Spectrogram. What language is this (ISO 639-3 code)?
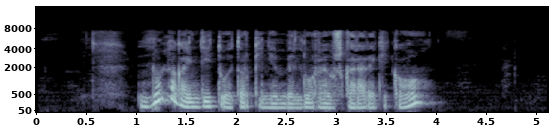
eus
